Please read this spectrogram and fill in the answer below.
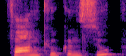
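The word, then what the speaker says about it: Pfannkuchensuppe: I'm going to attempt the German pronunciation. Fon cook soup.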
